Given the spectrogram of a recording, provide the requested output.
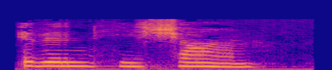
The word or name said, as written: ibn hisham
